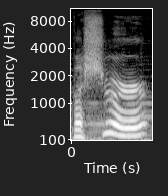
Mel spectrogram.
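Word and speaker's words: Bushehr: nuclear power plant and Bashur rhymes with Barker it is predicted that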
